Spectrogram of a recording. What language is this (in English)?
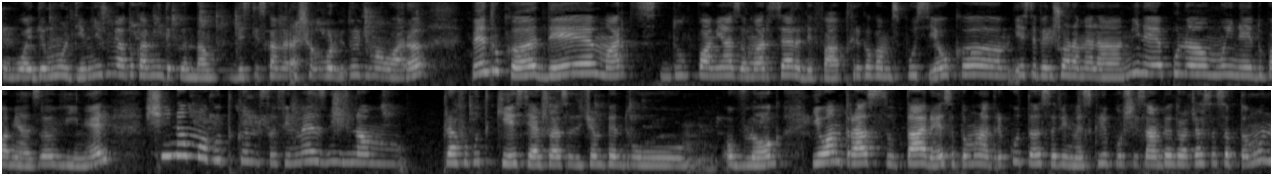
Romanian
